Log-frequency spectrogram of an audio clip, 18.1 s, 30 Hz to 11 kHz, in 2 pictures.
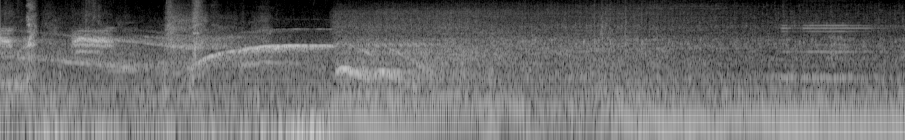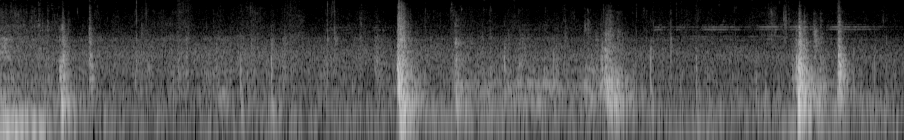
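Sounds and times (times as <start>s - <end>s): siren whoop: 0.0s - 4.8s
van engine running: 3.4s - 9.6s.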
